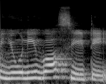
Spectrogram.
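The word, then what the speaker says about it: university: अब देखिए हम उदाहरण के रूप में लेते हैं, एग्जाम्पल एक लेते हैं हम यूनिवर्सिटी, एक एग्जाम्पल के तौर पे हम लेते हैं यूनिवर्सिटी, यूनिवर्सिटी।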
